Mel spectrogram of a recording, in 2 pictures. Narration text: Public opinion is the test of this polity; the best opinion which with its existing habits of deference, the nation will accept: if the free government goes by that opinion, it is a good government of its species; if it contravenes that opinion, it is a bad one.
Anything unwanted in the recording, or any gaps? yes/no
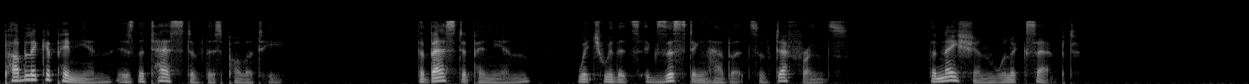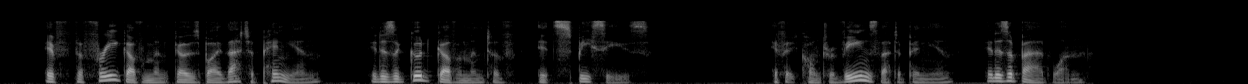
no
